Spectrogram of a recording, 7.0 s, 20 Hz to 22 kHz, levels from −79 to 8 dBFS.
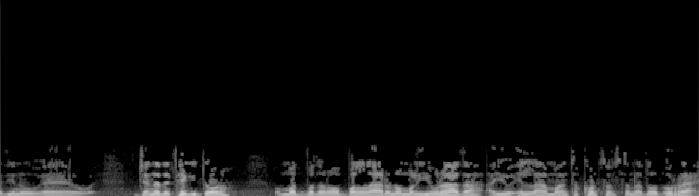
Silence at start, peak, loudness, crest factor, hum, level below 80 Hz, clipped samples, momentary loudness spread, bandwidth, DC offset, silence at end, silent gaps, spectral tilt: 0 s; -4 dBFS; -20 LUFS; 14 dB; none; -54 dBFS; under 0.1%; 9 LU; 5.8 kHz; under 0.1%; 0 s; none; -6.5 dB/octave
